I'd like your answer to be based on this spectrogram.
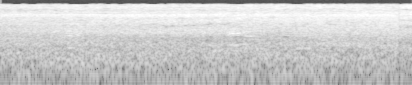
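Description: Stream of water crossing the trail to Kabaragala near Dedugala waterfalls: a steady, broad rush of flowing water fills the scene evenly, with faint voices mixed into the noise.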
